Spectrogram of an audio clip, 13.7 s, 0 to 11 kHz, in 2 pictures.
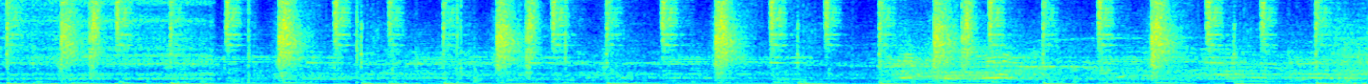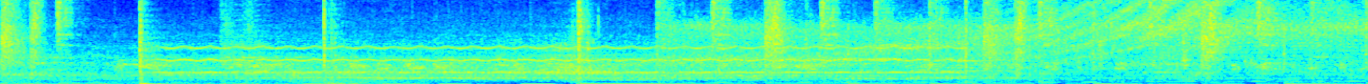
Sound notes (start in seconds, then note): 3.9 crowd cheering; 8.1 punches landing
